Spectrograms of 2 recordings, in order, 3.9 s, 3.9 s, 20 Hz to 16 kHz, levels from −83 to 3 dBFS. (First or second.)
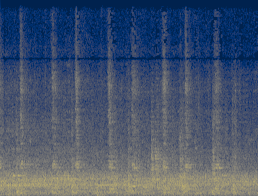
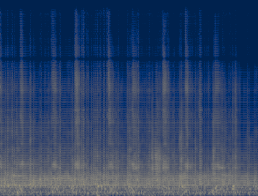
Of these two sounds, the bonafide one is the first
